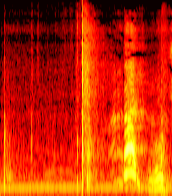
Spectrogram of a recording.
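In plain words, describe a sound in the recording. A cricket bat sharply cracks against a ball.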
